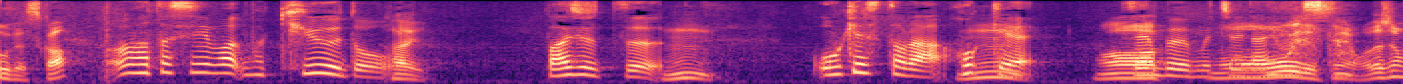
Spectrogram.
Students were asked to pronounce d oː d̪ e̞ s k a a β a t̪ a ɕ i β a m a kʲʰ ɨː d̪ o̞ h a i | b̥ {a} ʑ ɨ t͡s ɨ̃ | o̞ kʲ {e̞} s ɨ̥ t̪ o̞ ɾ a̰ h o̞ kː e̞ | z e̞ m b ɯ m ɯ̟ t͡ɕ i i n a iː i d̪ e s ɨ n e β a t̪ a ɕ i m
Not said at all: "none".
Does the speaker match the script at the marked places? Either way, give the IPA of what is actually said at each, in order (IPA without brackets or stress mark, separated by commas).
a, e̞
